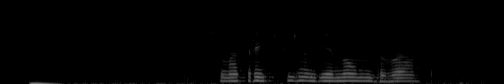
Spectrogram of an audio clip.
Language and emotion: Russian, sad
